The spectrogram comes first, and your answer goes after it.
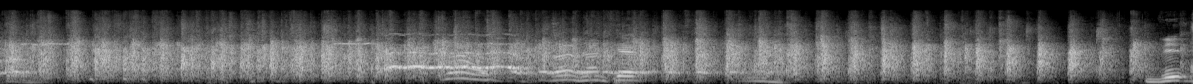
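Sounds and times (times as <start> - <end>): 
audience applause: 0.0 - 11.9
faint low voice: 7.4 - 7.9
speech: 11.6 - 11.9.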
